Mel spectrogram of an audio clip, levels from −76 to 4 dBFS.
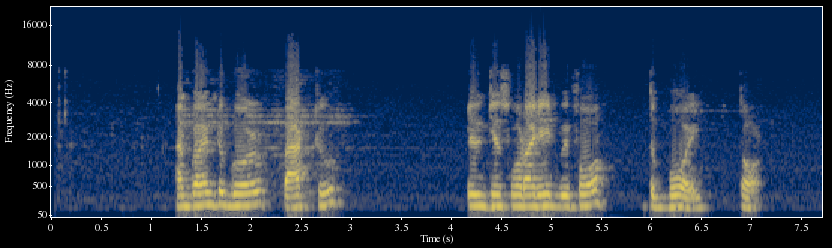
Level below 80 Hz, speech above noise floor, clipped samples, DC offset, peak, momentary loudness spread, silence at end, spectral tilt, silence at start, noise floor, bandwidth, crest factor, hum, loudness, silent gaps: -52 dBFS; 43 dB; under 0.1%; under 0.1%; 0 dBFS; 10 LU; 0.65 s; -6 dB/octave; 1.25 s; -53 dBFS; 11.5 kHz; 12 dB; none; -11 LUFS; none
